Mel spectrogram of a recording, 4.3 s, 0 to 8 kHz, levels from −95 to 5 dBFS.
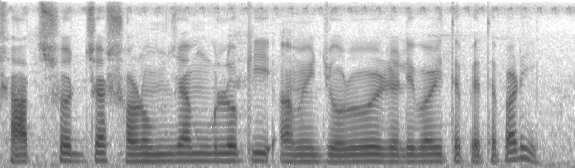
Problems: constant background noise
